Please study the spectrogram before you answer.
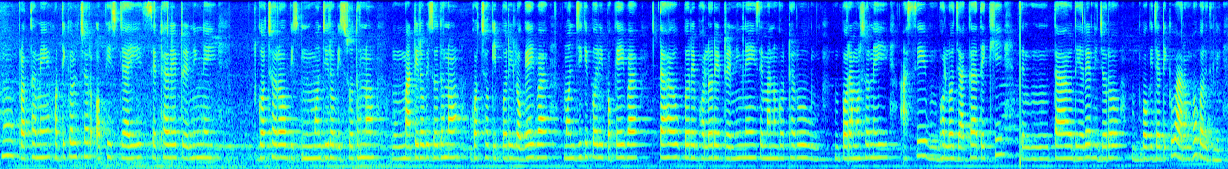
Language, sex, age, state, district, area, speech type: Odia, female, 30-45, Odisha, Khordha, rural, spontaneous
